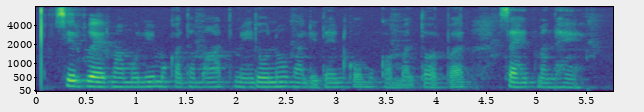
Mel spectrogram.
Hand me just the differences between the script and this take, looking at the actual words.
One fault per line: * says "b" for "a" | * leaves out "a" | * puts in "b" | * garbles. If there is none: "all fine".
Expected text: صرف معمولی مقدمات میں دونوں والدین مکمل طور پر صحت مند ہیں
* puts in "غیر"
* puts in "کو"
